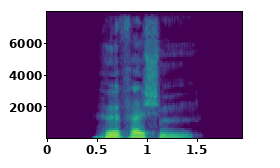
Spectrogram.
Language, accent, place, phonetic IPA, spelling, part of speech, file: German, Germany, Berlin, [ˈhøːfɪʃm̩], höfischem, adjective, De-höfischem.ogg
- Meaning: strong dative masculine/neuter singular of höfisch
